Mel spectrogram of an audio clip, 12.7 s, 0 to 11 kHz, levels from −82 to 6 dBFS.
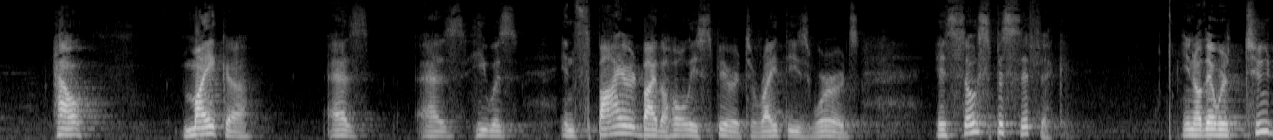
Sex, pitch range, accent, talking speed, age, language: male, 105-135 Hz, American, 110 wpm, 50-69, English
